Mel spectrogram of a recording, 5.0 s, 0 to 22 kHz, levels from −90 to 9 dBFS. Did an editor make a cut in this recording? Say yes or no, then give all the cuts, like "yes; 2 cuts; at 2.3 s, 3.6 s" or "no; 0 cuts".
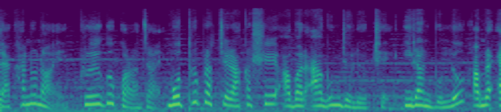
no; 0 cuts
